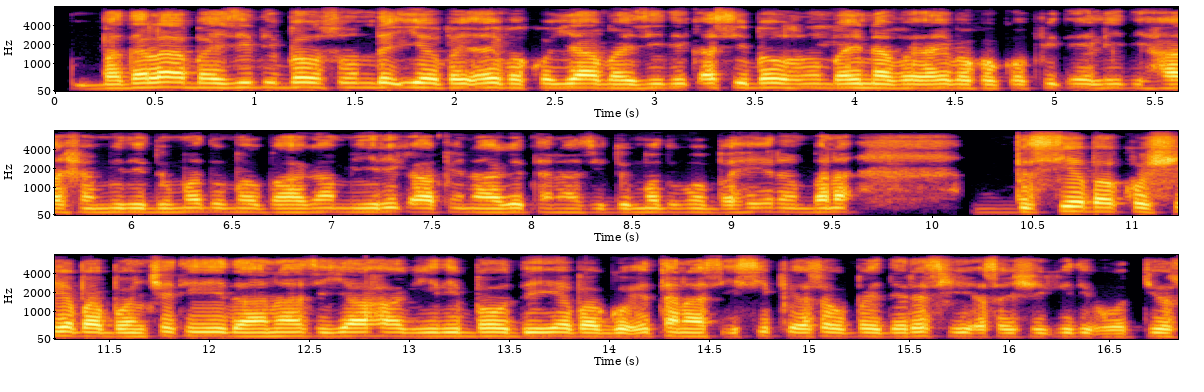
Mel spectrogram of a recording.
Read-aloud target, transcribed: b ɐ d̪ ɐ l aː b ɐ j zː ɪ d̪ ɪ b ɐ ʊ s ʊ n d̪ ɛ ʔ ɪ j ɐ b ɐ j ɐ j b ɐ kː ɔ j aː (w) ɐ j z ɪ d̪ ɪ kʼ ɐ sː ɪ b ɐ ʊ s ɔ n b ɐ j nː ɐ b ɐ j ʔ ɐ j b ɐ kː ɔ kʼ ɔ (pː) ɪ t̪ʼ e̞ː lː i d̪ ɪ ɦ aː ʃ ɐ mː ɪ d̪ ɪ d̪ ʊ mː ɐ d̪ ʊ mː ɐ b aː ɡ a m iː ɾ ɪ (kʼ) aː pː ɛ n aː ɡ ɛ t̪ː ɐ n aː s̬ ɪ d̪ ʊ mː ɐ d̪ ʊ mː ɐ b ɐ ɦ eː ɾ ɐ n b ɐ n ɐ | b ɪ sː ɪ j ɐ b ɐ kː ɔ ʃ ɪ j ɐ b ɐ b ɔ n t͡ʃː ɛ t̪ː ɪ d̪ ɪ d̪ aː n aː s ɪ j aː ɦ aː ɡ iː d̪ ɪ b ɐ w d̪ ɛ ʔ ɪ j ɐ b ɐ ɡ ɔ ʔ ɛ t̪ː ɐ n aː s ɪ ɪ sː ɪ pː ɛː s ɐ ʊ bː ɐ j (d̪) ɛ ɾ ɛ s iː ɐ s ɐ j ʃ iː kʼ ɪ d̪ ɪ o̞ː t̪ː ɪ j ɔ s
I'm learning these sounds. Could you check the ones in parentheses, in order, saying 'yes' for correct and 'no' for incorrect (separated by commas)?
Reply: no, yes, yes, yes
